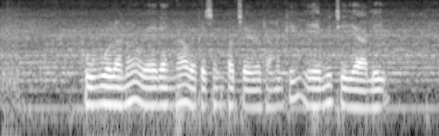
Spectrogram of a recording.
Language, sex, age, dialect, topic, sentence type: Telugu, male, 18-24, Central/Coastal, agriculture, question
